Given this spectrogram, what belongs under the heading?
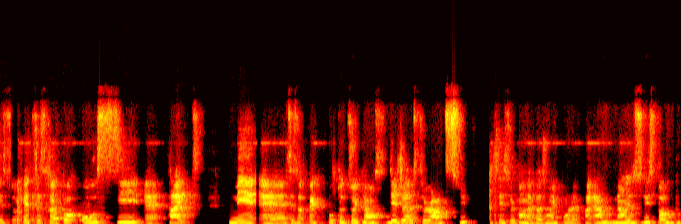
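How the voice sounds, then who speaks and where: With a Quebec accent, a woman speaks at a moderate pace, her medium pitch and fairly even intonation holding throughout. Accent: Québécois French. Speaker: fitness coach. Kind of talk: online training session Q&A. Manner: casual, hesitant with many fillers.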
